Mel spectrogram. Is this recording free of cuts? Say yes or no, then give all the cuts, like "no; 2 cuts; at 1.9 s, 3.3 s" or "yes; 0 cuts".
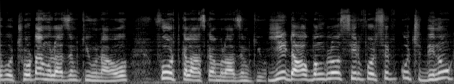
no; 1 cut; at 2.5 s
